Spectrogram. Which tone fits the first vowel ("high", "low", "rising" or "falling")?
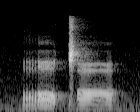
falling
